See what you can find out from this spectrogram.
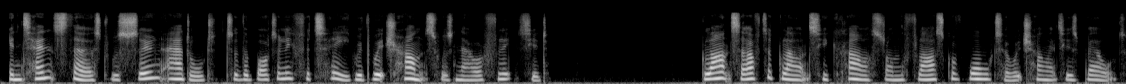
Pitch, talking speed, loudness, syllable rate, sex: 230 Hz, 160 wpm, -18 LUFS, 4.5 syllables/s, female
